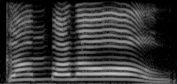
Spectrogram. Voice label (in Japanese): "がんばろー", 回復魔法系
